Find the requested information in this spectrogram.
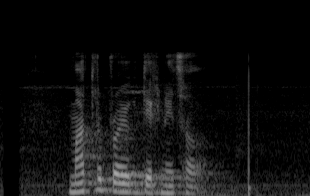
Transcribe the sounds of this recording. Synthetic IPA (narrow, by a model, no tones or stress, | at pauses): mat̪rʌprʌjoɡd̪ekʰnet͡sʰʌ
